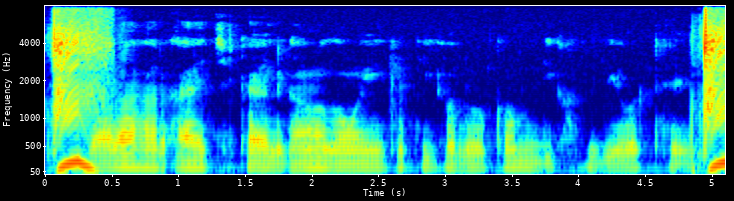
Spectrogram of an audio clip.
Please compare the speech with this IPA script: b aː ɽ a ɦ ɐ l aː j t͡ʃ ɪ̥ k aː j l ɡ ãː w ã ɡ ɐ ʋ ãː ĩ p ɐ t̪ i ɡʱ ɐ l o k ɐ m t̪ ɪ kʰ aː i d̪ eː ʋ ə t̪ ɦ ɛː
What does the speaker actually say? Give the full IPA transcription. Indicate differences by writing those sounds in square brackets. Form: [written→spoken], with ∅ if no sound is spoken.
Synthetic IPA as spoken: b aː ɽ a ɦ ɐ [l→ɾ] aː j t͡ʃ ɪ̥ k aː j l ɡ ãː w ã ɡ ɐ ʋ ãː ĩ [p→k] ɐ t̪ i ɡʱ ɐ l o k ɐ m [t̪→d̪] ɪ kʰ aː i d̪ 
